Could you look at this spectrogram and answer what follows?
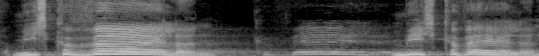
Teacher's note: And I need to hear that kve voiced, that kve v.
